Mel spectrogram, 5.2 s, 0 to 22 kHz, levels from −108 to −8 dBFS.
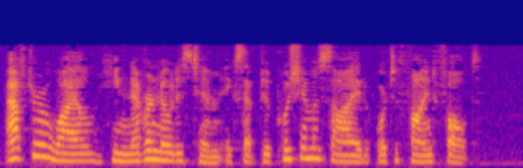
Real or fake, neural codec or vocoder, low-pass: real; none; 7.2 kHz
